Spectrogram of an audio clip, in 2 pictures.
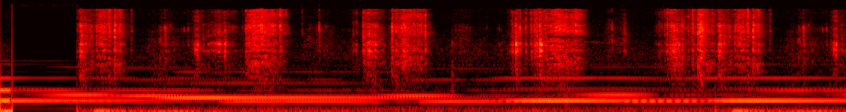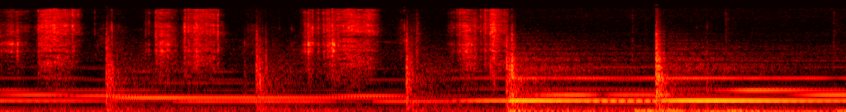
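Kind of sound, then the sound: tool, pencil being sharpened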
